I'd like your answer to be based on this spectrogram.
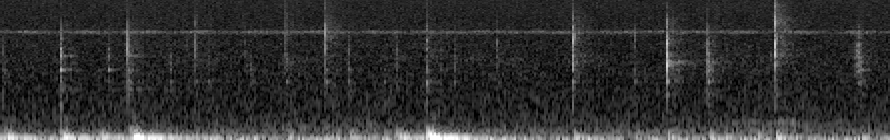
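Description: Long nails tap rapidly along the hollow composite frame of a rhinestone-decorated tennis racket lying on black cloth. The taps make soft, low, hollow thuds with short bright clicks, two of them louder than the rest, over a faint steady high whine.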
